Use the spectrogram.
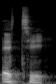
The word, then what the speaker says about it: étaient: So then we've got j'étais, tu étais, il était, nous étions, vous étiez, ils étaient. Which again, you don't pronounce the ENT on the end.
